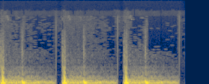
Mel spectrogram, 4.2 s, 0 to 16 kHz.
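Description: Outro sound effect: three deep double thumps about 1.25 s apart, each a strong thump followed by a second one about half a second later, over a low rumble, stopping about three and a half seconds in.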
